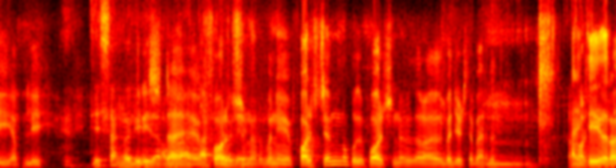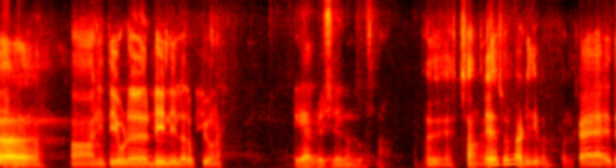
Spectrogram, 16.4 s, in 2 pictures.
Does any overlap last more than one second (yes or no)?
yes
